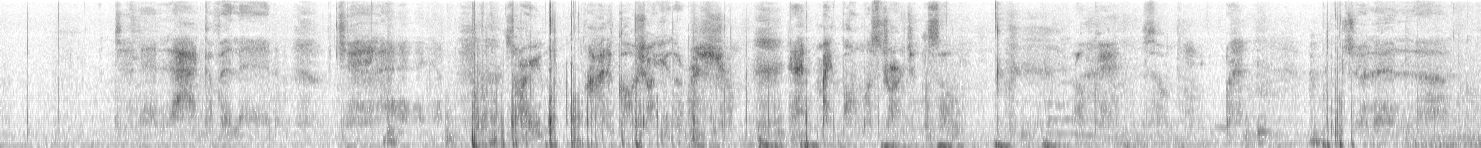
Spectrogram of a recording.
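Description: Children whispering to each other, with a few sharp knocks about five seconds in and again near the end.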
